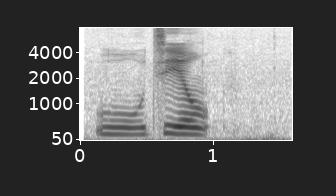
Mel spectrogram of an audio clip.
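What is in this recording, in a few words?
"wuh jiu", Cantonese; passport; 護照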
